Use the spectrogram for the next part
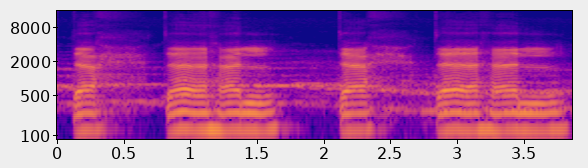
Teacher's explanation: Yang mana sukun pertama adalah huruf mad maka dif huruf madnya dibuang dalam bacaan. Kita tidak membaca lagi madnya langsung masuk kepada huruf sukun berikutnya.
